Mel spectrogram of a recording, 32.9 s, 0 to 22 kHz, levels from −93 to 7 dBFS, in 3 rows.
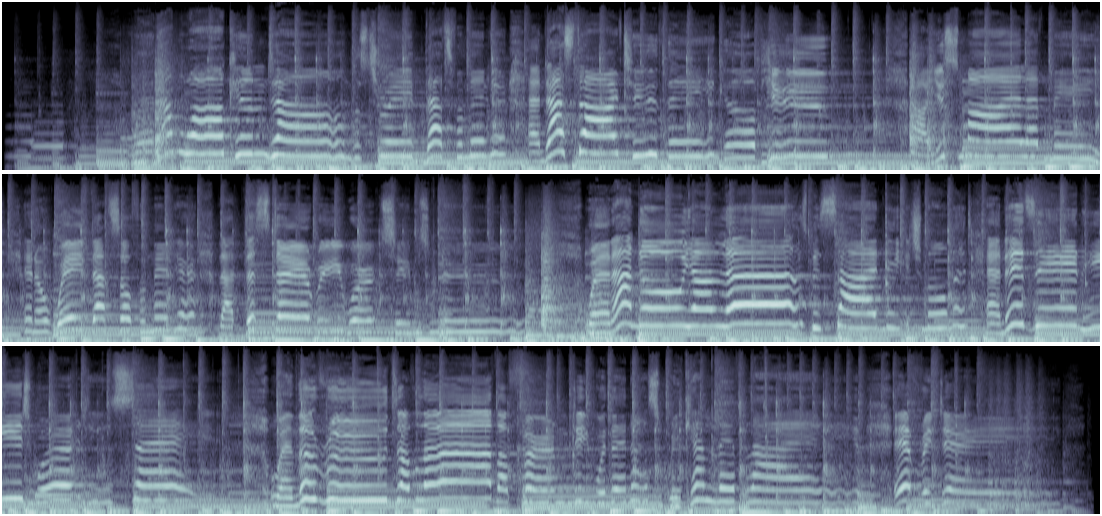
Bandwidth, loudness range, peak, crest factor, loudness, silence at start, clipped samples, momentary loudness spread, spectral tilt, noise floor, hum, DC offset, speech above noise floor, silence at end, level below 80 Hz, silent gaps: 17.5 kHz; 5 LU; 0 dBFS; 16 dB; -17 LUFS; 0.15 s; under 0.1%; 8 LU; -5 dB/octave; -37 dBFS; none; under 0.1%; 21 dB; 0.25 s; -24 dBFS; none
